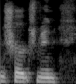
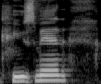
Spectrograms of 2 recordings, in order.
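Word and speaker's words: Czuczman: Yes, that is actually how you pronounce his last name. It is Kevin Churchman, even though it looks like it's Kevin Kuzman.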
